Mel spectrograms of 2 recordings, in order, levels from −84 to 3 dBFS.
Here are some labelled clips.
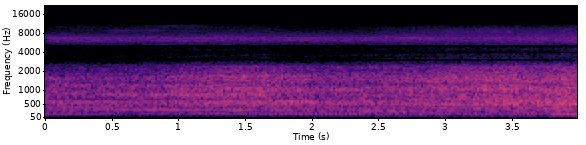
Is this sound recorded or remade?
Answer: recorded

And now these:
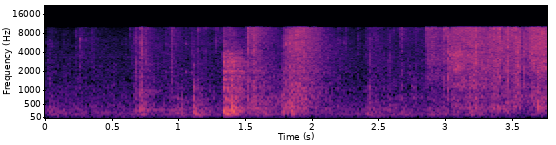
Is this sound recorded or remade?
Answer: recorded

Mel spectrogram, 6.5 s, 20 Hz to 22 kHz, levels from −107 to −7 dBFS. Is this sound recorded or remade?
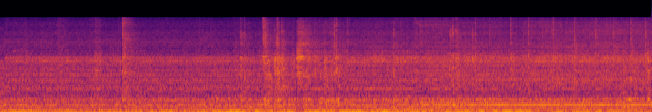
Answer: recorded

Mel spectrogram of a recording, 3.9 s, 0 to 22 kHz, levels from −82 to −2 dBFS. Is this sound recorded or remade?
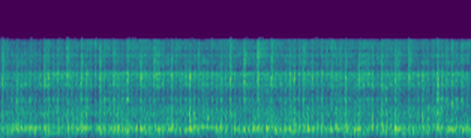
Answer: remade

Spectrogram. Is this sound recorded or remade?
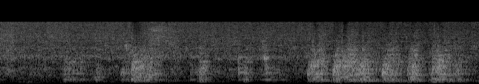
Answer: recorded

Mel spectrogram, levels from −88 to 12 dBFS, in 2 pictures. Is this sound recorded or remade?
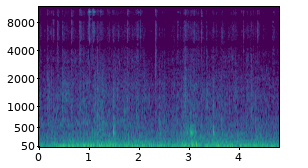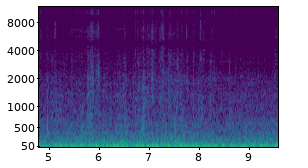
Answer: recorded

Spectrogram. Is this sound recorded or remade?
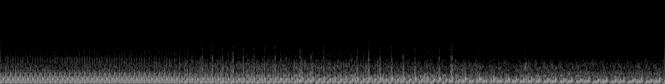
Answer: recorded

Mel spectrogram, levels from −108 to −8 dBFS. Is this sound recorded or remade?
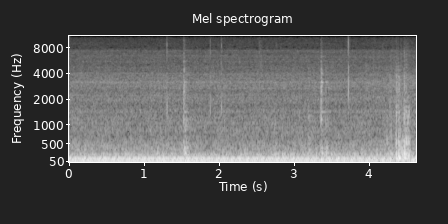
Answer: recorded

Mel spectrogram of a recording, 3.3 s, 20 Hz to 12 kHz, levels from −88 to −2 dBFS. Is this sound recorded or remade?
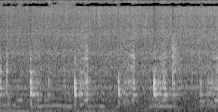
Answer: recorded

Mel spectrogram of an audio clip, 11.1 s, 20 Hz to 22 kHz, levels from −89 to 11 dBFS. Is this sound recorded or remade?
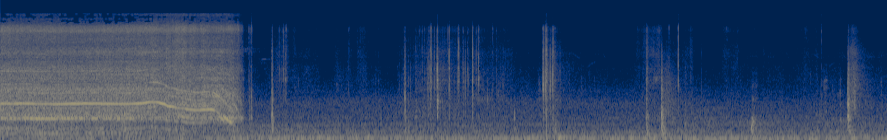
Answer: recorded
